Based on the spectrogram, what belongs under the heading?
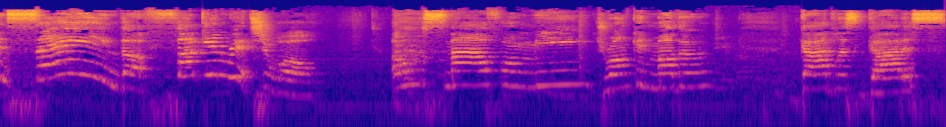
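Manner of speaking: loud, driving spoken word over music; spoken-word performance. Acted. Poet addressing the crowd, loud spoken word. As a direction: push the lines out like an incantation.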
